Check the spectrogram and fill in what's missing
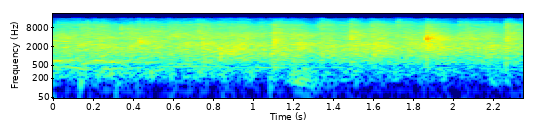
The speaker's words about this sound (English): Rising to raucous applause is Paul Kavanaugh.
